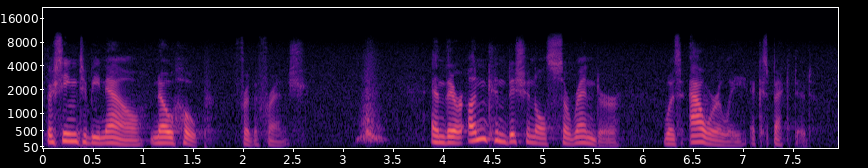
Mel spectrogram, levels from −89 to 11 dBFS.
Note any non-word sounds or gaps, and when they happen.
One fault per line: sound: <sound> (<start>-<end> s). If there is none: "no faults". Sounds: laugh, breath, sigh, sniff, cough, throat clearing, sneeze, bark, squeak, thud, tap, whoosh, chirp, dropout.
sound: whoosh (3.1-3.5 s)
